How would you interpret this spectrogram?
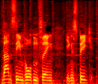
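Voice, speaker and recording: A man's voice: mid-range voice, steady tone, fairly quick, fairly bright tone, faint music behind. A man hosting a casual video, reading out viewer comments and chatting about them in a rambling, enthusiastic way.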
